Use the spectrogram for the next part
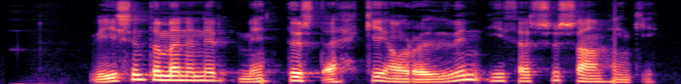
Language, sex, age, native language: Icelandic, male, 30-39, Icelandic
